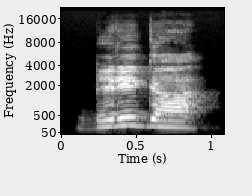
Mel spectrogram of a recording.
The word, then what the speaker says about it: берега: Please pay attention to the stress. Stress goes to last syllable. Берега, берег, берега.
